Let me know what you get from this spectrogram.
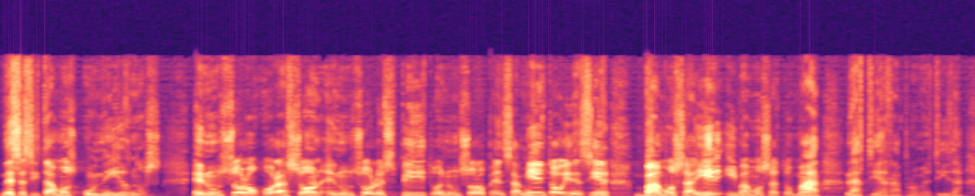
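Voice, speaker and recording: Against a quiet background, a man with a high pitch talks at a moderate pace in an animated tone. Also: ordinary pitch variation. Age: 40s. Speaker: pastor. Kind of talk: sermon. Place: church. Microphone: headset.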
